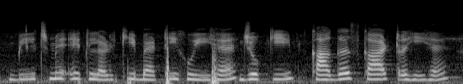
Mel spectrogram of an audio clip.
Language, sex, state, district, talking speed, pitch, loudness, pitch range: Hindi, female, Bihar, Muzaffarpur, 170 wpm, 235 Hz, -21 LUFS, 220-255 Hz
